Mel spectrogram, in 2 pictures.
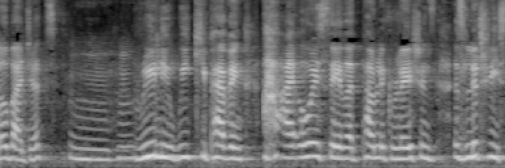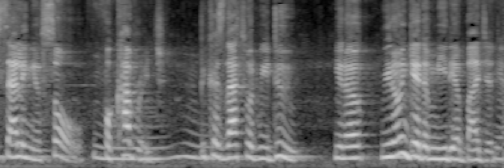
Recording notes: Recorded in front of a live audience for our Season Two launch.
